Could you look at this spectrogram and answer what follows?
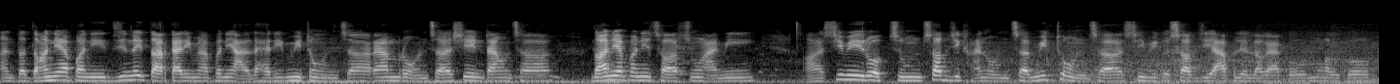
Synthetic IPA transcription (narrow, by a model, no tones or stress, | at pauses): ʌnt̪ʌd̪ʱʌnjapʌnid͡zinʌjt̪ʌrkaɾimapʌniɦald̪akʰeɾimiʈʰõɦunt͡sʰʌramroɦunt͡sʰʌseɳʈaw̃t͡sʰʌd̪ʱʌnjapʌnit͡sʰʌrt͡sʰuw̃ɦami | simiɾop̚t͡sʰumsʌbd͡zikʰanuɦunt͡sʰʌmiʈʰːoɦunt͡sʰʌsimikosʌbd͡ziapʰulelʌɡakomʌlko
